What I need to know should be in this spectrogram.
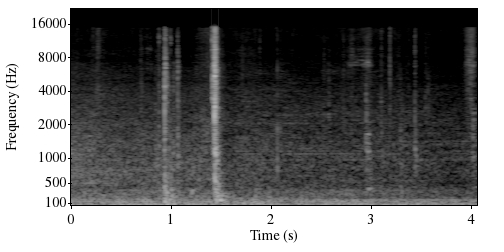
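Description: A truck door unlatches and swings open.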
